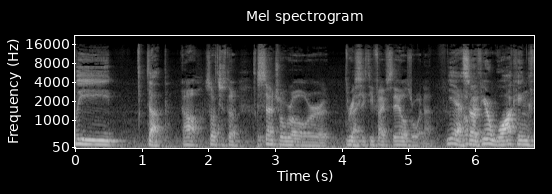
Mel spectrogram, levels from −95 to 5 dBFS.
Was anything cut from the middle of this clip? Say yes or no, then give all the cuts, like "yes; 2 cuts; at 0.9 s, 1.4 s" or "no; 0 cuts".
yes; 4 cuts; at 1.1 s, 2.1 s, 2.7 s, 5.0 s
